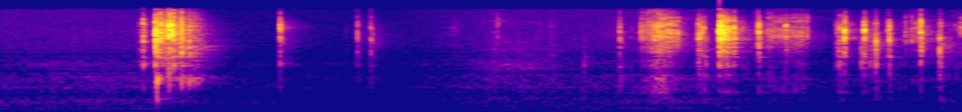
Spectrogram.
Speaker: Let's demonstrate that on a medium format camera with a focal plane shutter, and you hear what I mean. Just the sound of that is so much louder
